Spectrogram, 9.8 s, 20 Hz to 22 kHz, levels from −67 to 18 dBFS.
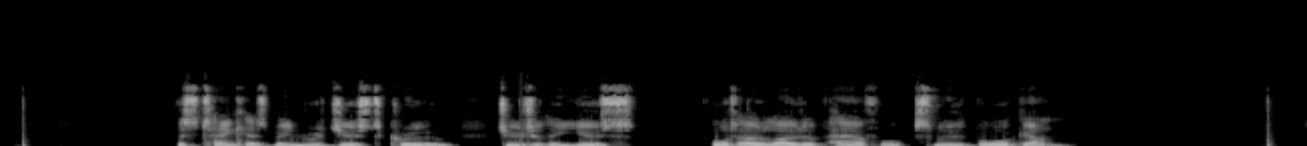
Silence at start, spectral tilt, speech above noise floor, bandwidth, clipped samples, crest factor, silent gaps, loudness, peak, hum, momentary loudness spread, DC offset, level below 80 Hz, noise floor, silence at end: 0.15 s; -4 dB/octave; over 76 dB; 9.6 kHz; under 0.1%; 16 dB; 0.26-0.42 s, 0.52-0.61 s, 0.67-1.30 s, 4.82-5.24 s, 8.10-9.43 s; -14 LUFS; 0 dBFS; none; 7 LU; under 0.1%; -42 dBFS; under -90 dBFS; 0.3 s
